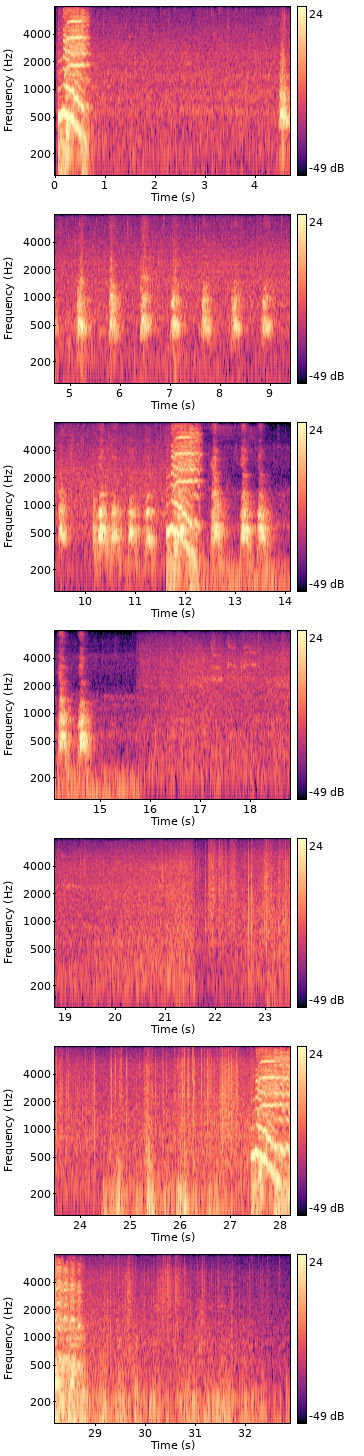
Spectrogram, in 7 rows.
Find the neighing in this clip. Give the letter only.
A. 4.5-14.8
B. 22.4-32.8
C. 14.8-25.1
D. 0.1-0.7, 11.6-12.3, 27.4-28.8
D.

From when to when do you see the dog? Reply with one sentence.
You can hear the dog from 4.5 to 14.8 s.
